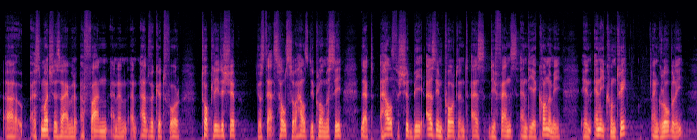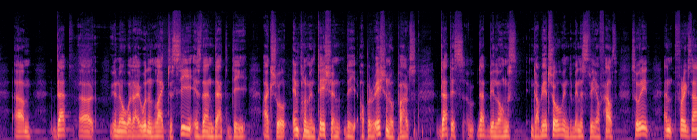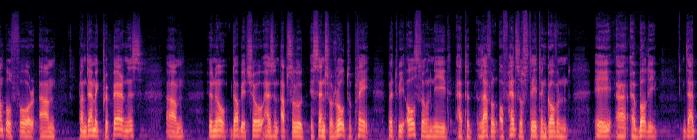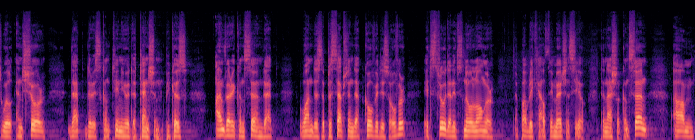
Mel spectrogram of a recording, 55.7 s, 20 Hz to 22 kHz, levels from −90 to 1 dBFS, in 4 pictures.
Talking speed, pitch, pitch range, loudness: 155 wpm, 105 Hz, 100-115 Hz, -22 LUFS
